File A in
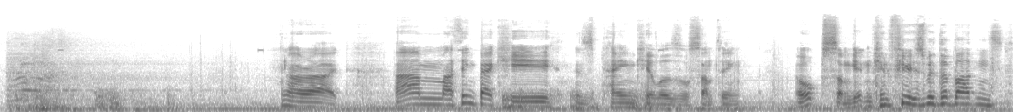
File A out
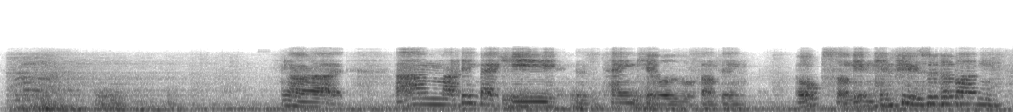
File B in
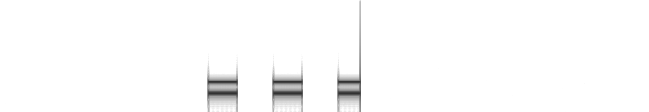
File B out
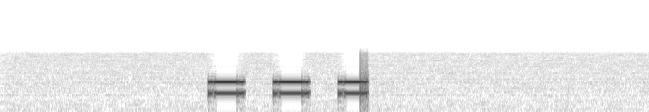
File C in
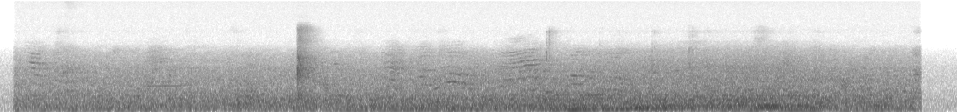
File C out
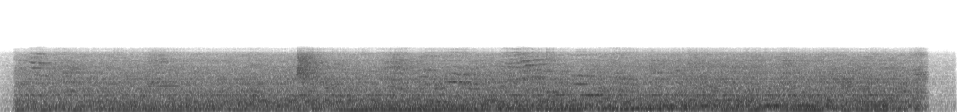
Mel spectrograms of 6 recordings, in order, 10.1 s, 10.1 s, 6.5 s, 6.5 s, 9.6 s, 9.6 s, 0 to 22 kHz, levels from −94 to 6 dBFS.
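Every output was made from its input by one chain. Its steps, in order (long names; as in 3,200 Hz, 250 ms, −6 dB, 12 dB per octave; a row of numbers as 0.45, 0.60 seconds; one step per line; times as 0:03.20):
in parallel at −2.5 dB: compressor whose output falls as the input rises −32 dBFS, ratio −0.5
on the sum: reverb whose tail is shaped and stops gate 90 ms flat, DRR −3.5 dB
downsampling to 8,000 Hz
loudness normalisation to −23 LKFS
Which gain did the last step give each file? +5.5, −8.5, +0.5 decibels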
